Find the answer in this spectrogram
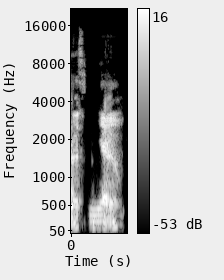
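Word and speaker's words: Bress 'n' Nyam: Am I pronouncing it right? – Yes, you are. Yes. Bress in Niam. – Bress in Niam.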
